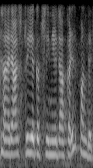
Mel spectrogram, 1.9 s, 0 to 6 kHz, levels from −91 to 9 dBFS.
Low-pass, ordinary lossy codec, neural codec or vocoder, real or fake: 5.4 kHz; none; codec, 24 kHz, 3 kbps, HILCodec; fake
